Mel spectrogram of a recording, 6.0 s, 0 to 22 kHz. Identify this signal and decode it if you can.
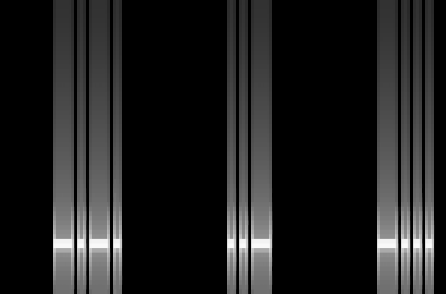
Morse code, heard as a keyed tone, about 15 wpm, spaced as for 5 wpm, 700 Hz. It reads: CUB
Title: USA Call Signs - 5 Characters - 6x Character Spacing - 15wpm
